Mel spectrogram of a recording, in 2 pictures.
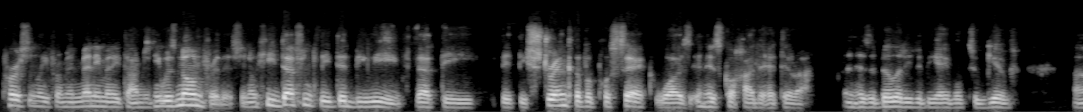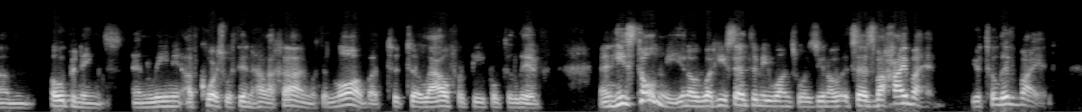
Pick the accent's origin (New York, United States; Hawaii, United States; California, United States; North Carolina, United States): California, United States; Los Angeles; You know, I grew up in Los Angeles.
